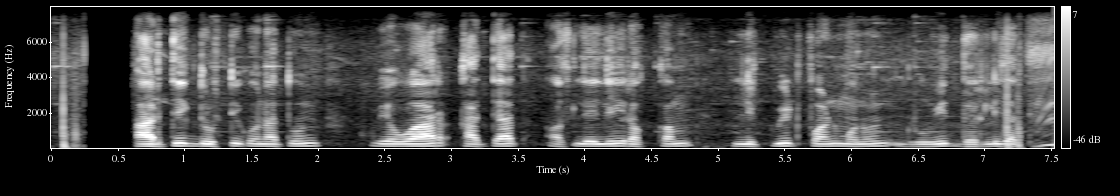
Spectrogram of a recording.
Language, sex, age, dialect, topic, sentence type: Marathi, male, 18-24, Varhadi, banking, statement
